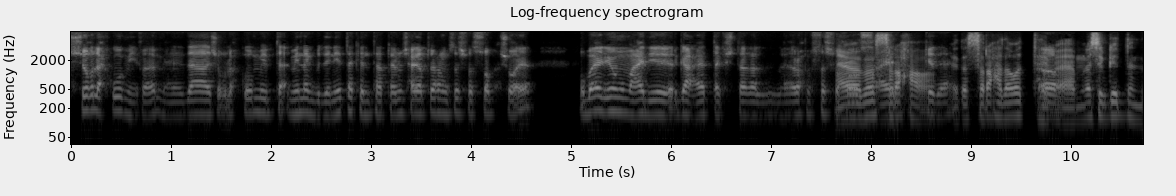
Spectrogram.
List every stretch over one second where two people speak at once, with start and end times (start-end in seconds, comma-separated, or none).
7.7-8.9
